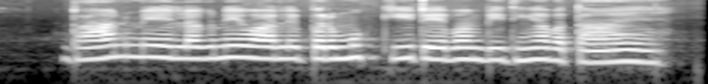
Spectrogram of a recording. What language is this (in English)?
Magahi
